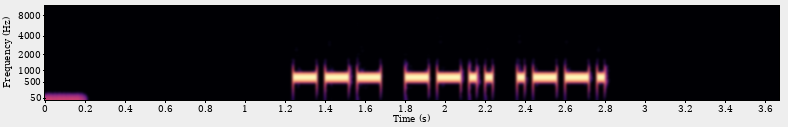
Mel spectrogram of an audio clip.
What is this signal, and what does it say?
Morse code, heard as a keyed tone, about 31 wpm, 700 Hz. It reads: OZP
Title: USA Call Sign Postfixes - 3 Letters 30wpm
